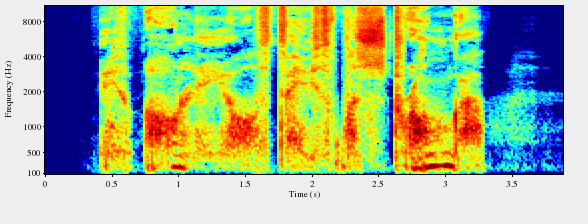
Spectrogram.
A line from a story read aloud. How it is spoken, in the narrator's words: he whispers, full of glee in my ear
